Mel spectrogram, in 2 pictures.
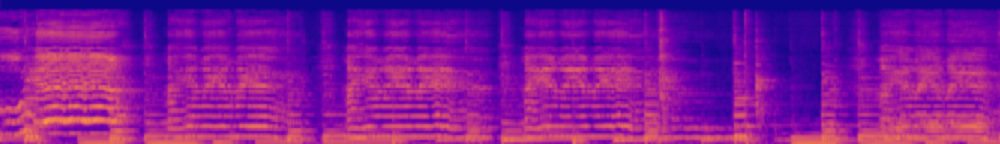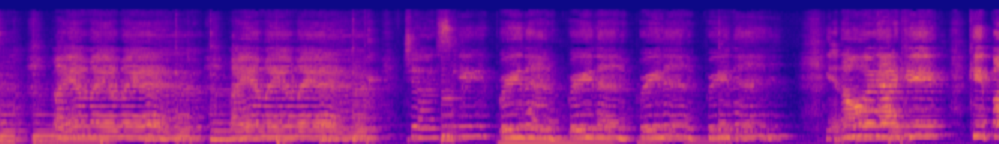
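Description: Acoustic guitar accompanying female singing of a pop song, the vocal phrases separated by short breaths.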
